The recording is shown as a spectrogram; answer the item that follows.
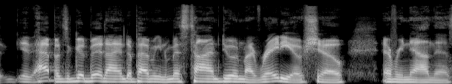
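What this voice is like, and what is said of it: Hoarse, fading voice. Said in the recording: “my voice is kind of giving out on me a little bit ... had a little bit of a cough ... I end up losing my voice”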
